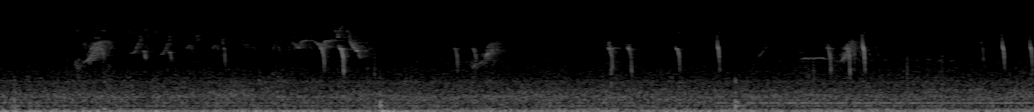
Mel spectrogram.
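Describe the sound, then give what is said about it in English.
A wild bird calls with a series of short, high chirps and sharp whistled notes, irregularly spaced, over a steady low rumbling background. “And that's him calling right there.”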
